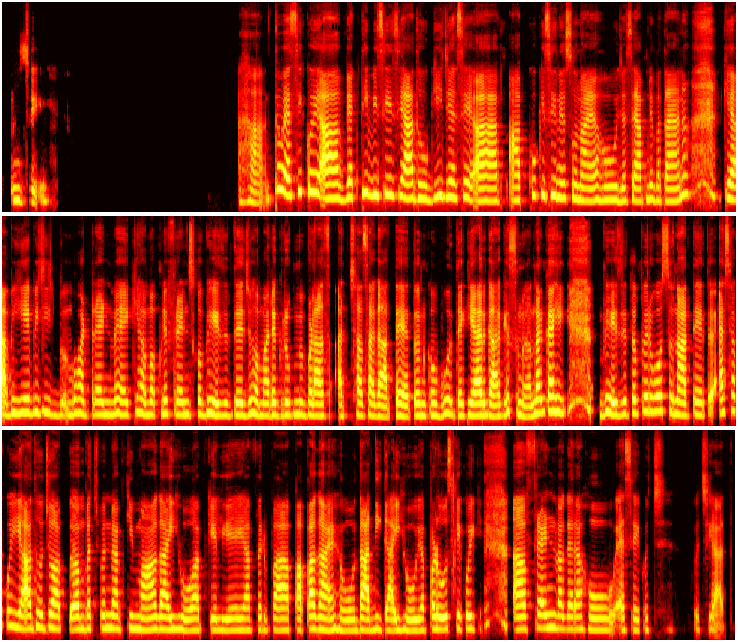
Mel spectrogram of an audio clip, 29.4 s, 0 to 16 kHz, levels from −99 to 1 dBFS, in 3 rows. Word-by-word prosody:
उम, 220 Hz, -, 0 dB
जी। 210 Hz, +1 st, -9 dB, 2.5 s
हाँ 190 Hz, -3 st, -6 dB
तो 410 Hz, -1 st, +3 dB
ऐसी 320 Hz, +2 st, +3 dB
कोई 360 Hz, -1 st, +1 dB
अ, 250 Hz, -3 st, +6 dB
व्यक्ति 275 Hz, +7 st, +1 dB
विशेष 310 Hz, -1 st, 0 dB
याद 250 Hz, -2 st, +4 dB
होगी 245 Hz, +3 st, 0 dB
जैसे 270 Hz, -1 st, -1 dB
अ, -, -, -1 dB
अ, 210 Hz, 0 st, +3 dB, 0.2 s
आपको 220 Hz, +6 st, -4 dB
किसी 305 Hz, 0 st, -1 dB
ने 260 Hz, -2 st, -1 dB
सुनाया 225 Hz, -4 st, -2 dB
हो 225 Hz, 0 st, -1 dB
जैसे 215 Hz, 0 st, -4 dB
आपने 210 Hz, +3 st, -2 dB
बताया 210 Hz, -2 st, -2 dB
ना 320 Hz, +5 st, -2 dB, 0.5 s
कि 260 Hz, -, +3 dB
अभी 235 Hz, 0 st, +3 dB
ये 245 Hz, 0 st, +2 dB
भी 250 Hz, +1 st, -2 dB
चीज़ 250 Hz, -2 st, -4 dB
ब 205 Hz, +1 st, -6 dB
बहुत 235 Hz, -1 st, -1 dB
ट्रेंड 215 Hz, -1 st, -1 dB
में 235 Hz, +2 st, -1 dB
है 215 Hz, -, 0 dB
कि 235 Hz, +5 st, -7 dB
हम 220 Hz, -2 st, 0 dB
अपने 215 Hz, +2 st, -2 dB
फ्रेंड्स 220 Hz, -1 st, -3 dB
को 220 Hz, -, -1 dB
भेज 210 Hz, -2 st, +2 dB
देते 205 Hz, +1 st, -3 dB
हैं 205 Hz, -1 st, +4 dB
जो 225 Hz, +4 st, 0 dB
हमारे 205 Hz, 0 st, +1 dB
ग्रुप 210 Hz, +1 st, -2 dB
में 215 Hz, -1 st, -2 dB
बड़ा 200 Hz, -2 st, +3 dB
स 200 Hz, +1 st, -13 dB
अच्छा 195 Hz, +2 st, -2 dB
सा 200 Hz, 0 st, +1 dB
गाते 185 Hz, +1 st, +1 dB
हैं। 180 Hz, -, +3 dB
तो 200 Hz, -, 0 dB
उनको 200 Hz, +1 st, -1 dB
बोलते 220 Hz, +3 st, -2 dB
हैं 200 Hz, -, -2 dB
कि 210 Hz, -, +2 dB
यार 200 Hz, 0 st, +7 dB
गा 190 Hz, -2 st, +4 dB
के 245 Hz, -, 0 dB
सुनाना 215 Hz, -1 st, +1 dB
कहीं। 260 Hz, -2 st, +6 dB, 0.5 s
भेज 220 Hz, -4 st, +4 dB
दे 225 Hz, -, -1 dB
तो 235 Hz, +2 st, +2 dB
फ़िर 265 Hz, +3 st, 0 dB
वो 265 Hz, +1 st, +3 dB
सुनाते 225 Hz, -6 st, +2 dB
हैं। 210 Hz, -1 st, -1 dB
तो -, -, -2 dB
ऐसा 255 Hz, +3 st, -3 dB
कोई 265 Hz, -1 st, -5 dB
याद 225 Hz, 0 st, +4 dB
हो 230 Hz, -, +2 dB
जो 225 Hz, +1 st, 0 dB
आप 210 Hz, -1 st, -2 dB
अ, 200 Hz, +1 st, +5 dB
बचपन 220 Hz, +1 st, -3 dB
में 220 Hz, -1 st, +1 dB
आपकी 215 Hz, +1 st, -5 dB
माँ 200 Hz, -1 st, +1 dB
गाई 205 Hz, 0 st, +1 dB
हो 195 Hz, -3 st, -2 dB
आपके 190 Hz, 0 st, -5 dB
लिए 190 Hz, 0 st, -4 dB
या 190 Hz, 0 st, -2 dB
फ़िर 195 Hz, +1 st, -8 dB
पा 190 Hz, -1 st, +3 dB
पापा 210 Hz, 0 st, +5 dB
गाए 195 Hz, -2 st, +1 dB
हो, 180 Hz, -2 st, -3 dB
दादी 195 Hz, +2 st, +2 dB
गाई 180 Hz, -, +1 dB
हो 180 Hz, -1 st, 0 dB
या 190 Hz, +1 st, -1 dB
पड़ोस 205 Hz, 0 st, +1 dB
के 220 Hz, -, -2 dB
कोई 215 Hz, 0 st, -2 dB, 0.5 s
अ, 205 Hz, +1 st, +4 dB
फ्रेंड 225 Hz, +2 st, -1 dB
वग़ैरह 210 Hz, -1 st, -1 dB
हो 190 Hz, -1 st, -3 dB
ऐसे 195 Hz, -1 st, -5 dB
कुछ 190 Hz, +1 st, -14 dB, 0.4 s
कुछ -, -, -15 dB
याद? -, -, -6 dB
215 Hz, 215 wpm, -21 LUFS, 200-235 Hz, 2.5 s, यार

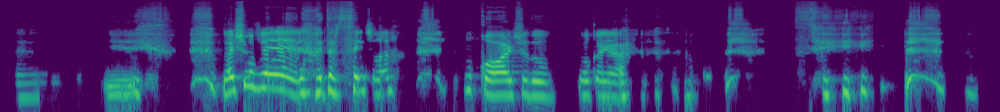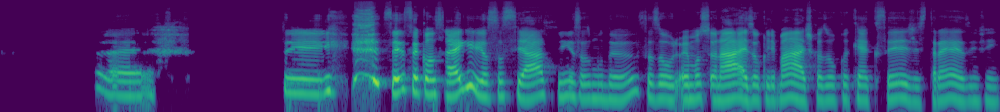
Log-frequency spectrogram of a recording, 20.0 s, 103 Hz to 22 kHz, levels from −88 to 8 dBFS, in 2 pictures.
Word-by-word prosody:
É, 205 Hz, 0 st, -13 dB, 0.7 s
e. 120 Hz, -, -3 dB, 0.8 s
Vai 270 Hz, +3 st, +7 dB
chover, 315 Hz, -6 st, +6 dB, 0.2 s
então 270 Hz, +1 st, +7 dB
sente 275 Hz, 0 st, +1 dB
lá 245 Hz, +1 st, -2 dB, 0.8 s
um 295 Hz, -1 st, -4 dB
corte 235 Hz, -2 st, +5 dB
do 225 Hz, -2 st, +2 dB, 0.3 s
do 235 Hz, -, -5 dB
calcanhar. 220 Hz, -2 st, +1 dB, 1.7 s
Sim. 255 Hz, +2 st, -4 dB, 2.2 s
É, 240 Hz, -7 st, -5 dB, 1.6 s
sim. 255 Hz, +1 st, -2 dB, 0.5 s
você -, -, +6 dB
você 270 Hz, -2 st, +3 dB
consegue 245 Hz, +5 st, +3 dB
associar 215 Hz, -1 st, -2 dB
assim 225 Hz, -1 st, -10 dB
essas 200 Hz, -2 st, -8 dB
mudanças 195 Hz, +3 st, -8 dB
ou 195 Hz, -2 st, -4 dB
emocionais 190 Hz, -1 st, 0 dB
ou 185 Hz, -, -5 dB
climáticas 185 Hz, -1 st, -3 dB
ou 185 Hz, -, -8 dB
o -, -, -20 dB
qualquer 185 Hz, -1 st, -8 dB
que -, -, -23 dB
seja, 195 Hz, -2 st, -7 dB
estresse 180 Hz, +1 st, -7 dB
enfim. 175 Hz, -1 st, -15 dB
220 Hz, 100 wpm, -22 LUFS, 190-255 Hz, 2.2 s, Vai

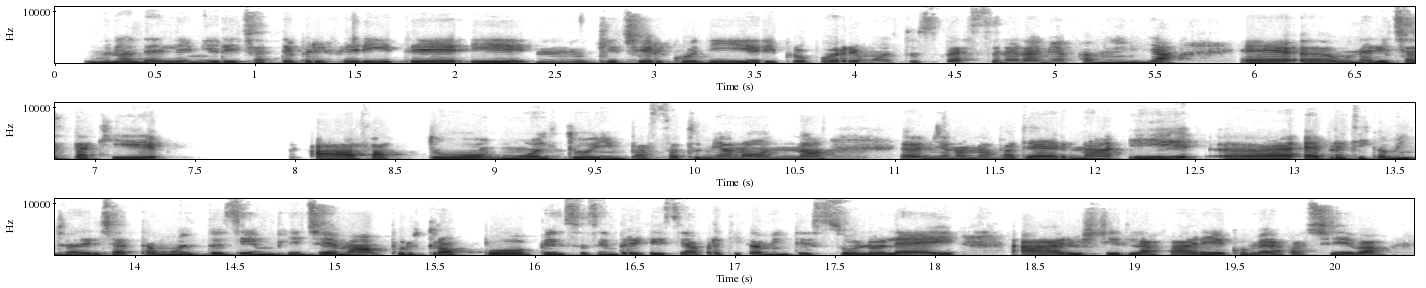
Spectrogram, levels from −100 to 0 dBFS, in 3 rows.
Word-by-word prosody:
Una 275 Hz, +2 st, +1 dB
delle 210 Hz, -4 st, -1 dB
mie 210 Hz, 0 st, -1 dB
ricette 215 Hz, +2 st, -3 dB
preferite 210 Hz, -1 st, +1 dB
e, 200 Hz, +1 st, +3 dB
mhmm, 180 Hz, -1 st, -9 dB
che 190 Hz, -, -4 dB
cerco 195 Hz, +1 st, -2 dB
di 180 Hz, -1 st, 0 dB
riproporre 190 Hz, +1 st, -3 dB
molto 195 Hz, +2 st, -14 dB
spesso 195 Hz, -1 st, -8 dB
nella 180 Hz, 0 st, -4 dB
mia 195 Hz, +1 st, -9 dB
famiglia 240 Hz, +5 st, -1 dB, 0.3 s
è, 200 Hz, -2 st, +1 dB
uhm, 200 Hz, -, -2 dB
una 210 Hz, 0 st, +1 dB
ricetta 245 Hz, +3 st, 0 dB
che 205 Hz, -4 st, +1 dB, 0.7 s
ha 195 Hz, 0 st, +4 dB
fatto 205 Hz, -1 st, +1 dB
molto 215 Hz, +1 st, +1 dB
in 210 Hz, -1 st, 0 dB
passato 200 Hz, 0 st, -6 dB
mia 185 Hz, -2 st, -3 dB
nonna, 175 Hz, 0 st, -2 dB, 0.3 s
ehm, 165 Hz, +1 st, -2 dB
mia 185 Hz, 0 st, -5 dB
nonna 190 Hz, -1 st, -4 dB
paterna 195 Hz, +3 st, 0 dB
e, 280 Hz, +3 st, +2 dB
ehm, 225 Hz, -1 st, +4 dB
è 240 Hz, -2 st, +5 dB
praticamente 245 Hz, +3 st, +1 dB
una 215 Hz, -, +1 dB
ricetta 210 Hz, 0 st, -2 dB
molto 250 Hz, +3 st, +2 dB
semplice, 255 Hz, +1 st, +1 dB
ma 210 Hz, -4 st, +4 dB
purtroppo 235 Hz, -1 st, +2 dB
penso 275 Hz, 0 st, -2 dB
sempre 245 Hz, -1 st, -1 dB
che 210 Hz, -1 st, 0 dB
sia 220 Hz, +1 st, -2 dB
praticamente 205 Hz, +3 st, -2 dB
solo 220 Hz, 0 st, 0 dB
lei 185 Hz, -3 st, +3 dB, 0.3 s
a 190 Hz, -, +3 dB
riuscirla 195 Hz, 0 st, +1 dB
a -, -, -7 dB
fare 190 Hz, -1 st, +1 dB
come 180 Hz, -2 st, -2 dB
la 185 Hz, -, -1 dB
faceva. 180 Hz, -2 st, -2 dB
210 Hz, 165 wpm, -24 LUFS, 190-230 Hz, 0.7 s, è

